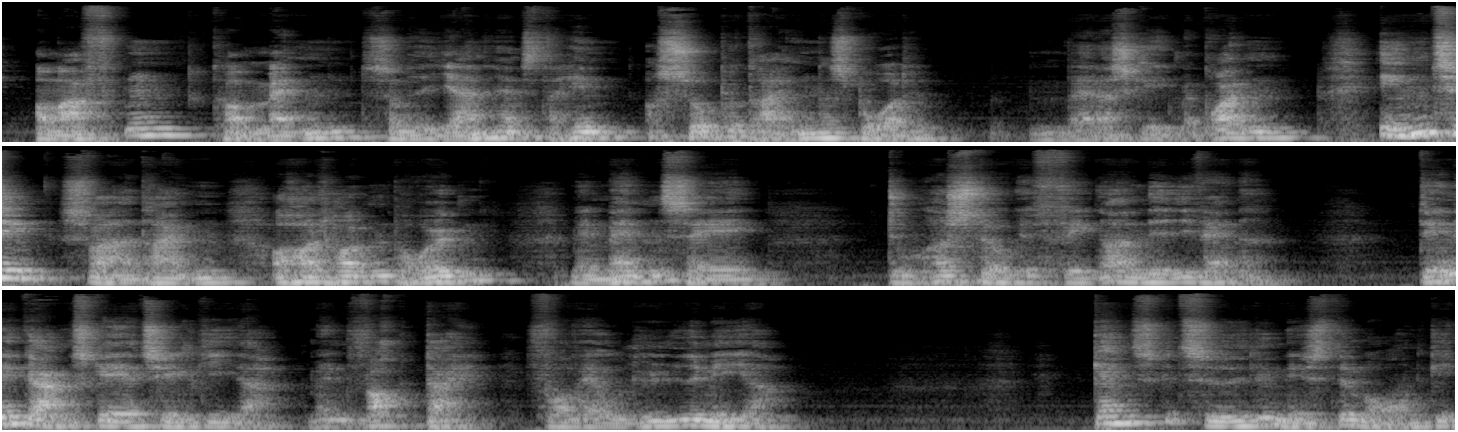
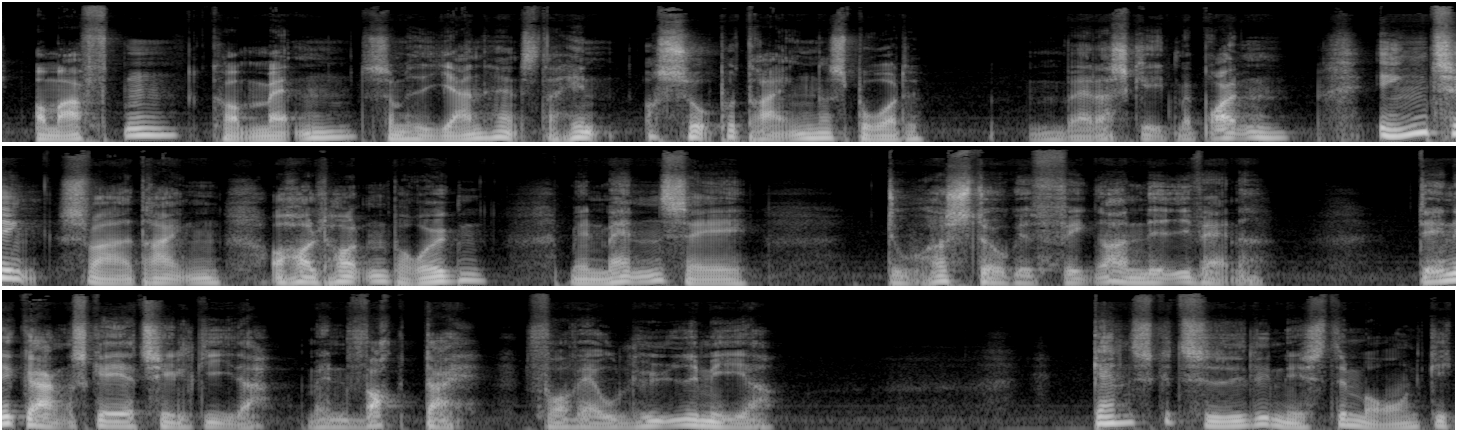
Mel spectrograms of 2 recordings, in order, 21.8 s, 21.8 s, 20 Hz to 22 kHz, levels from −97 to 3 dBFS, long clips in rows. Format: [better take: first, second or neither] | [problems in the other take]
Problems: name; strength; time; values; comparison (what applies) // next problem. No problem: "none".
second | room echo; slight; dies away in 0.3 s // off-mic speech; far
